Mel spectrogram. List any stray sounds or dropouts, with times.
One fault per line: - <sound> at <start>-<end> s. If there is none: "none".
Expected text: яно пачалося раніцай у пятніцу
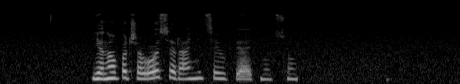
none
